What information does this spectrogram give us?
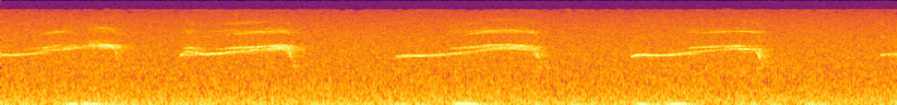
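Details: Captive bald eagles at a care centre: a non-releasable adult female fostering a bald eaglet from Powell River. Four high whistled calls, each sliding upward then snapping down at the end, spaced about every one and a half seconds, over a low steady background hum.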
